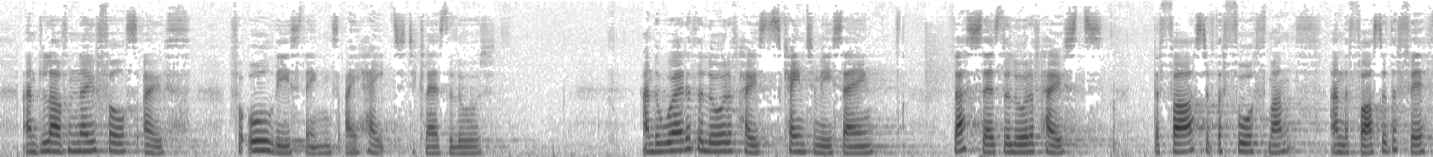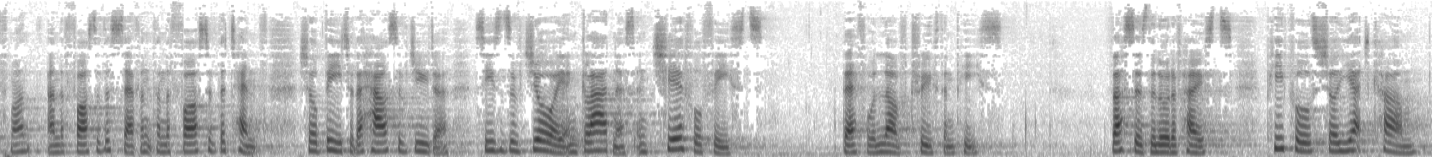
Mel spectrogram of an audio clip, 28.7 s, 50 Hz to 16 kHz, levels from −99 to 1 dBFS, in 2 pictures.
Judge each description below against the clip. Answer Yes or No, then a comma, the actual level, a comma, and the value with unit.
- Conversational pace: Yes, average, 180 wpm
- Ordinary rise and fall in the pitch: Yes, average, 3.4 semitones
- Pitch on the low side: No, medium, 180 Hz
